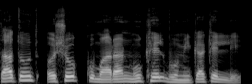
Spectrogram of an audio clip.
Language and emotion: Goan Konkani, neutral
